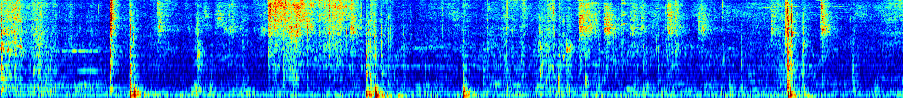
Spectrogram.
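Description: A wooden box knocks and thumps as it is handled.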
